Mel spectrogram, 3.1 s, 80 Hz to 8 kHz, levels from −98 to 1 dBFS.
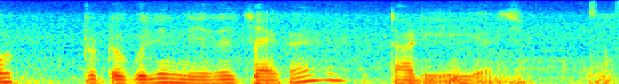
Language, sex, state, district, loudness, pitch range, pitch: Bengali, male, West Bengal, North 24 Parganas, -19 LUFS, 115-155 Hz, 125 Hz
